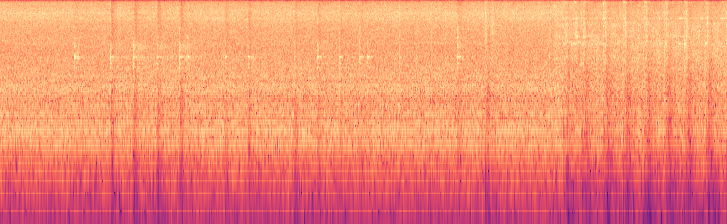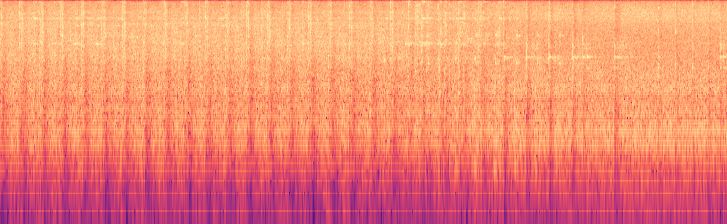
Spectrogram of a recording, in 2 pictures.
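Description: Blacker mechanical spring hammer pounding a red-hot steel carving-tool blank in rapid, repeated blows over a steady machine hum. The blows become sharper and more distinct about a third of the way in.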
